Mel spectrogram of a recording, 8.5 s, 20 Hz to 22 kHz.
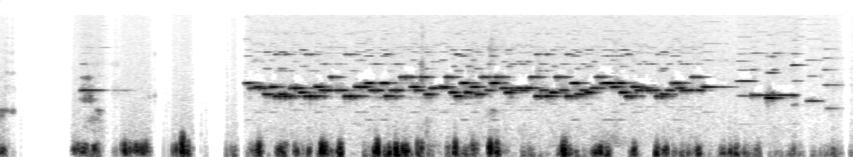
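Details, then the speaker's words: LG air conditioner Smart Diagnosis, triggered by holding the remote's room temperature button 5 seconds, tone heard by the LG app: rapid chirping run of high, shifting electronic data tones for several seconds; the app shows all checks ticked, no faults. "ఒత్తి పట్టుకున్నాక sound వస్తుంది, ఆ sound వినిపించాలా. ఇవన్నీ tick ఉన్నాయి."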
